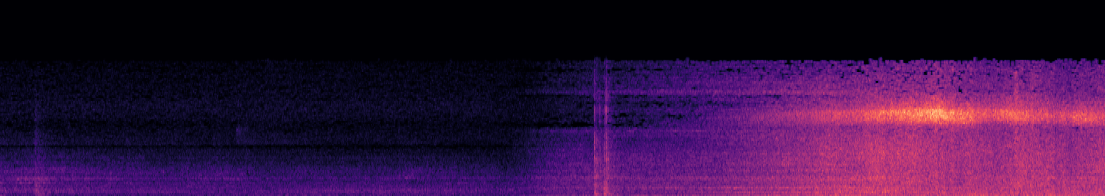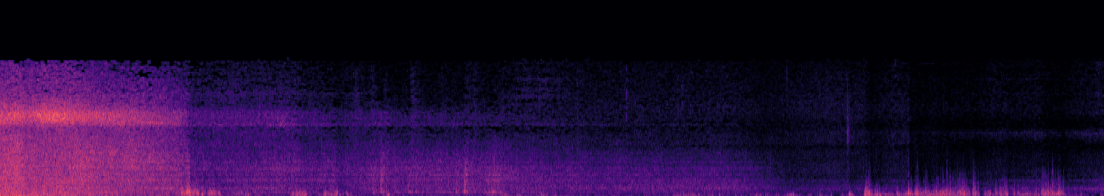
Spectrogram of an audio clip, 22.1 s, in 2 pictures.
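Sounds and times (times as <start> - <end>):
train passing at speed: 0.0 - 22.0
train clacks: 5.8 - 17.4.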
